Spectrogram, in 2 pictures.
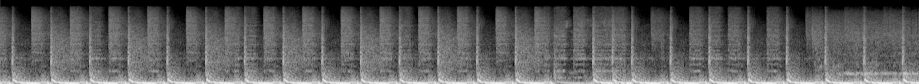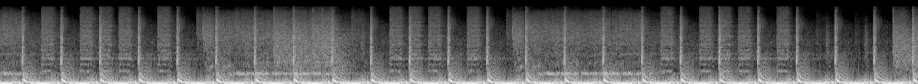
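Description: Hard techno track with a fast, pounding four-on-the-floor kick drum, about two and a half kicks a second, and a short break in the kick about six seconds in.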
